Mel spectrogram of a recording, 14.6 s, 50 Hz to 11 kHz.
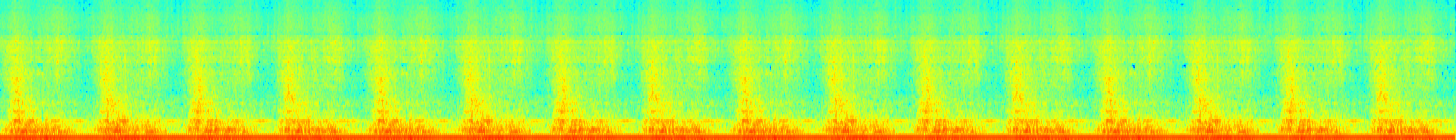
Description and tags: loop lavadora centrifugando washer machine spin dry
Lavadora centrifugando, audio cortado como un loop.
Washer machine spin-dry, loop
Grabado con el mic XY del Zoom H6
centrifugando, home, Lavadora, loop, spinning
